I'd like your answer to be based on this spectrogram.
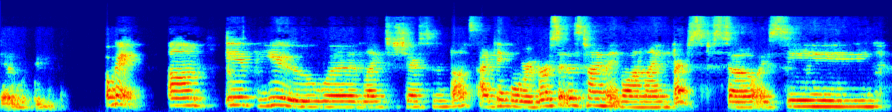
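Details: Adult woman speaking; normal voice.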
